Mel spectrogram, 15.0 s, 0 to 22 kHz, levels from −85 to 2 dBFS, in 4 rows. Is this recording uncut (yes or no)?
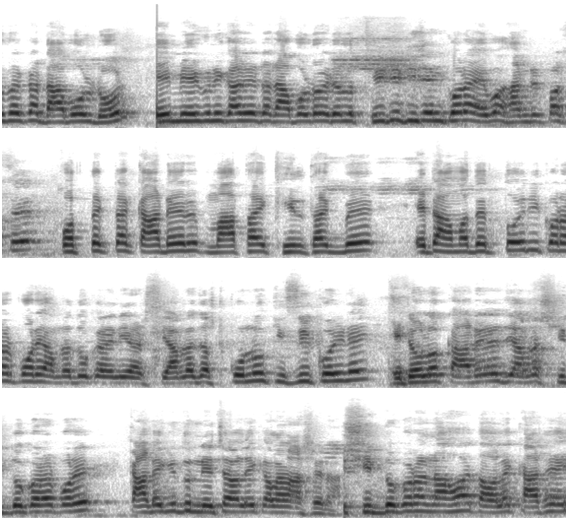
no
